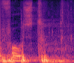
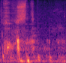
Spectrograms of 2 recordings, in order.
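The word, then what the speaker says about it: Pfost: Is it Post or Fost? Post. It's Post. post. The F is silent in my name, so it's Okay.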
